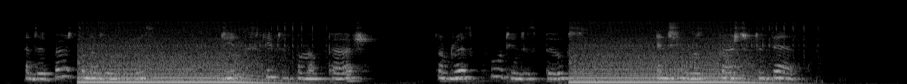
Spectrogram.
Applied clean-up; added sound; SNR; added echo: none; Engine; -2 dB; reverberation time 0.4 s.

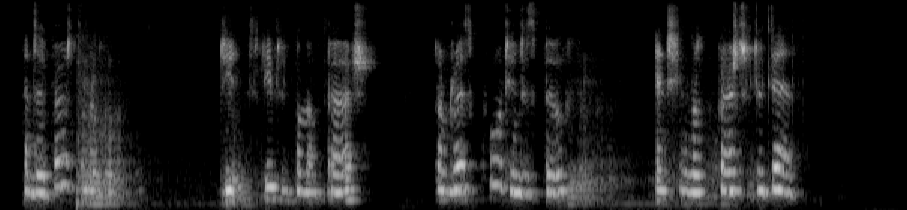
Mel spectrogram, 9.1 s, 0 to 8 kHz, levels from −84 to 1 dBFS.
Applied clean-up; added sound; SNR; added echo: neural mask model DeepFilterNet 3.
